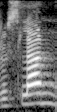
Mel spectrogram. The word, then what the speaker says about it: Ruslaan: So even in Ruslaan, when you say Ruslaan also means the lion, it's the attitude of a lion, but the right pronunciation is Ruslaan.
